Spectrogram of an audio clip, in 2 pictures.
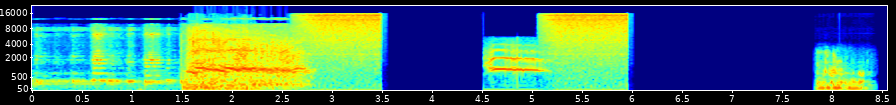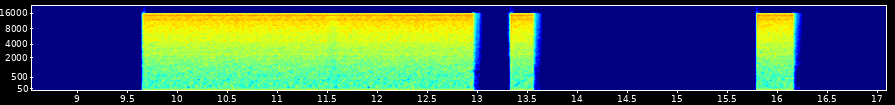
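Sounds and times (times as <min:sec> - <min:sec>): static hiss: 0:05.2 - 0:06.0, 0:09.7 - 0:13.6, 0:15.8 - 0:16.2.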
